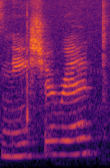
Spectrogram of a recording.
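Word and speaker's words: Ningxia Red: from the wolfberry and it's pronounced Nisha red I call it ninja red it's a whole body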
